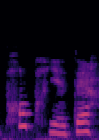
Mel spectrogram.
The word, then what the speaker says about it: propriétaire: usted está bien, le propriétaire de la carte bancaire. Sí, que es dueño. Le propriétaire. Repita conmigo. Propriétaire. Como viste aquí, ahí siempre se pronuncia E. Propriétaire.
